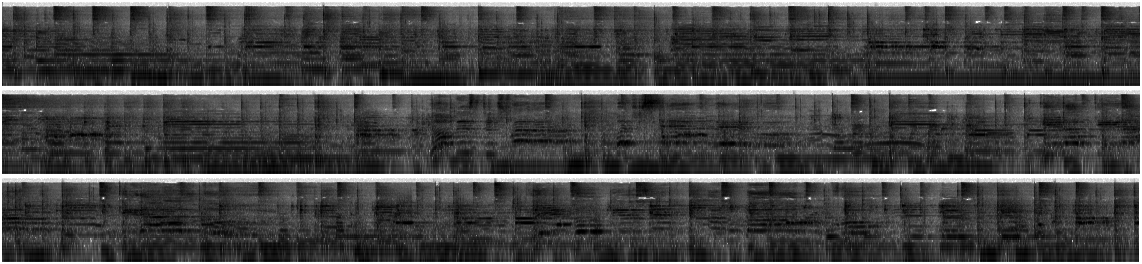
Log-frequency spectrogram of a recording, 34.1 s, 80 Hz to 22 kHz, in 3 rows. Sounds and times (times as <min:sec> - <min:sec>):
Music: 0:00.0 - 0:34.1.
